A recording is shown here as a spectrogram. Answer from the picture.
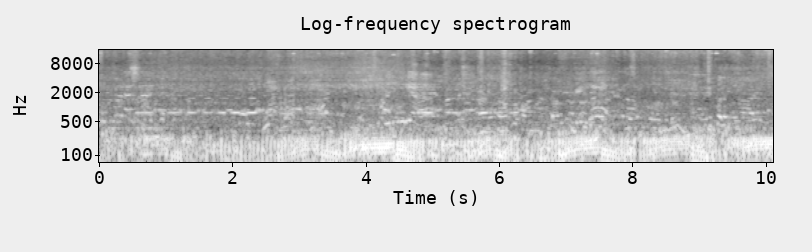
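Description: Street sound of voices talking over a motorcycle engine running close by at low speed, with a thin high tone that comes and goes in the background.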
